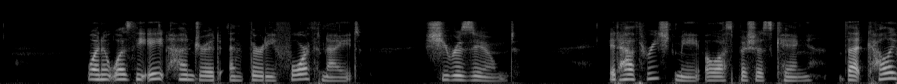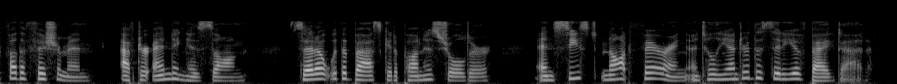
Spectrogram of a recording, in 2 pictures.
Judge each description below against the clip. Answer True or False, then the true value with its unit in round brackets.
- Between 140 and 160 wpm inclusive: True (155 wpm)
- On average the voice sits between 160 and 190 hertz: False (210 Hz)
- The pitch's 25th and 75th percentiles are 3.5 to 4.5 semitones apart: False (4.9 semitones)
